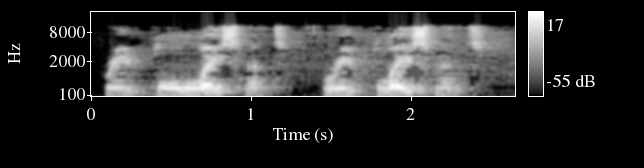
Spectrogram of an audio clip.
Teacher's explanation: the L Sound is a light l sound because it occurs in the beginning of a syllable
